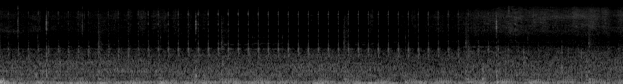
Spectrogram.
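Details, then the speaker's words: Common rail 2.0 diesel with P0088 (fuel pressure too high) code: pressure control valve pulsed from a generator at about 18 ms, 39% duty; fast, even ticking over low engine hum, valve clicking steadily and working. "I w ten sposób jeżeli podłączymy sobie jakikolwiek generator to urządzenie które możemy sobie wysterować impuls-it to już wiemy że to coś działa"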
